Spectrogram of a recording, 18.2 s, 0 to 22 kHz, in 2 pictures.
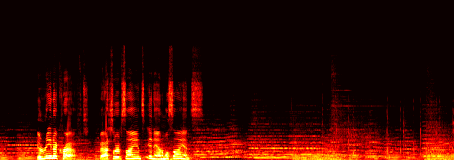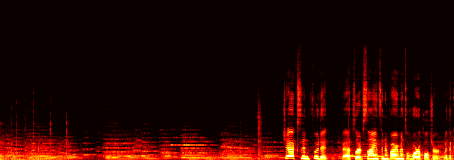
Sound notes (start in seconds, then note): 4.7 band music; 5.8 crowd clapping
